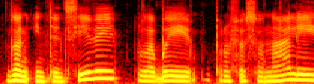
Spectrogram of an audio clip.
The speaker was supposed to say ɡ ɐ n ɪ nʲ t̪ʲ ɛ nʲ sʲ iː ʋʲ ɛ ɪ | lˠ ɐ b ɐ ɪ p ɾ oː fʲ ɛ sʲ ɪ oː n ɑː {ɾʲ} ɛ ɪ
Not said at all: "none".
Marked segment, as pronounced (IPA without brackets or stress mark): lʲ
